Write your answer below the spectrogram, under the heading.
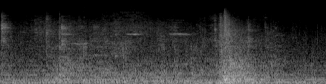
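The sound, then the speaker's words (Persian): A door being closed, heard as a dull mechanical slide and then a short thump near the end, set against a steady, fairly loud noisy background. “درو ببن لطفا.”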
